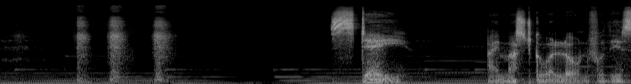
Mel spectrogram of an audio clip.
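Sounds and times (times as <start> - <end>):
voice imitating sniffing: 0.1 - 1.9
speech: 3.4 - 4.1, 5.1 - 6.3.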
